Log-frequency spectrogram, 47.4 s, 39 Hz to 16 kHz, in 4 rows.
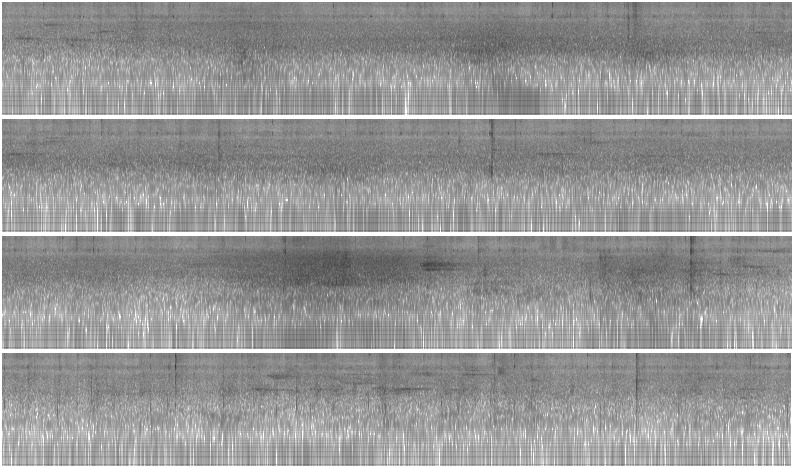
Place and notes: "Coucher de soleil au parc Valentino, rive droite du Pô, deux mois après, aux temps du COVID19": soundwalk
Chapter LXXXI of Ascolto il tuo cuore, città. I listen to your heart, city
Tuesday, May 19th 2020. San Salvario district Turin, to Valentino, walking on the right side of Po river and back, two months after I made the same path (March 19), seventy days after (but day sixteen of Phase II and day 2 of Phase IIB) of emergency disposition due to the epidemic of COVID19.
Start at 8:36 p.m. end at 9:25 p.m. duration of recording 48’41”. Local sunset time 08:55 p.m.
The entire path is associated with a synchronized GPS track recorded in the (kmz, kml, gpx) files downloadable here:
19 May 2020, 20:36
